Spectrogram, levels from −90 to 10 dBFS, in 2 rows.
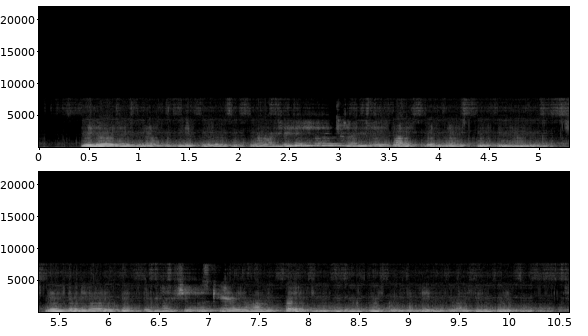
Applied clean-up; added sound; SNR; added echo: neural separator model SepFormer DNS4.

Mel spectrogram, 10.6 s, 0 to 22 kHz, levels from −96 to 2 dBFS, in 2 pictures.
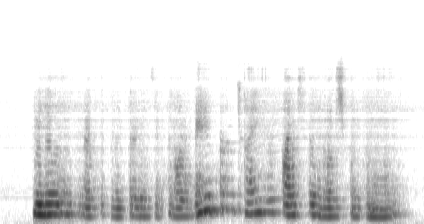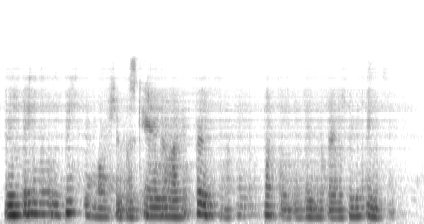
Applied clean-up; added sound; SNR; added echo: neural mask model DeepFilterNet 3.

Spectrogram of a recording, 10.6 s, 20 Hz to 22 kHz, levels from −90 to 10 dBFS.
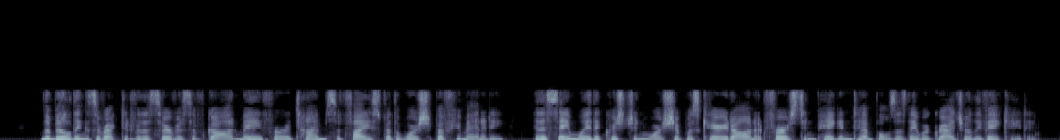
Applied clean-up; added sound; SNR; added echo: none; none; none; none.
